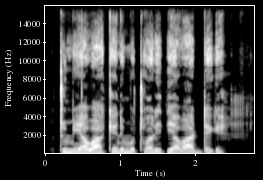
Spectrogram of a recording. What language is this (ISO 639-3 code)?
kik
